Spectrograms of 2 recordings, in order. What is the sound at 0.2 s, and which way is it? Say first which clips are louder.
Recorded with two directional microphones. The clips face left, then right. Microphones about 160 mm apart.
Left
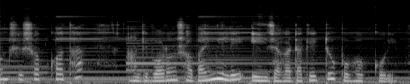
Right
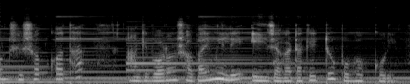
Speech: left 4 dB; 45° left (ahead or behind).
